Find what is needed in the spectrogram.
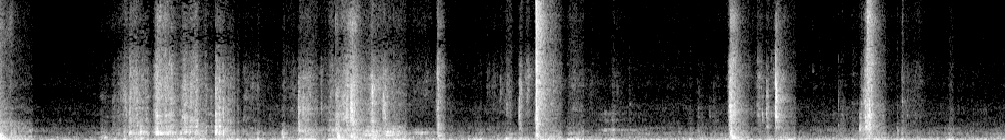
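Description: Close handling noises: rustling and scraping for a couple of seconds, then a few separate sharp clicks and knocks spaced a second or two apart.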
